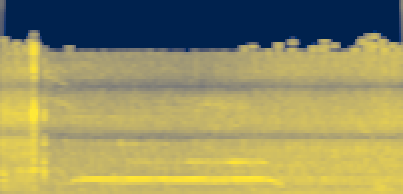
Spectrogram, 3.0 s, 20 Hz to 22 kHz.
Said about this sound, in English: Oh, come on! It is 9 o'clock! Why is there traffic on Hollywood Boulevard?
